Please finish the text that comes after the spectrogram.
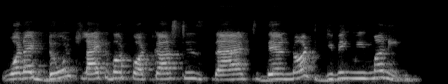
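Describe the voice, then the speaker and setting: A woman's voice: sits high, moderate pace, fairly bright tone, muffled recording. Slightly nasal woman, playful guest. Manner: instructive, playful, laughs often. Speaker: podcast guest, voice-over artist. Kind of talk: casual interview.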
